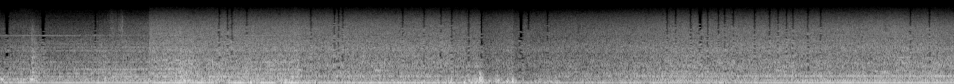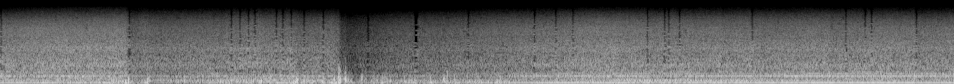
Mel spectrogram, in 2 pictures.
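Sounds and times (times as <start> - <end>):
diesel engine running: 0.0 - 19.0.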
